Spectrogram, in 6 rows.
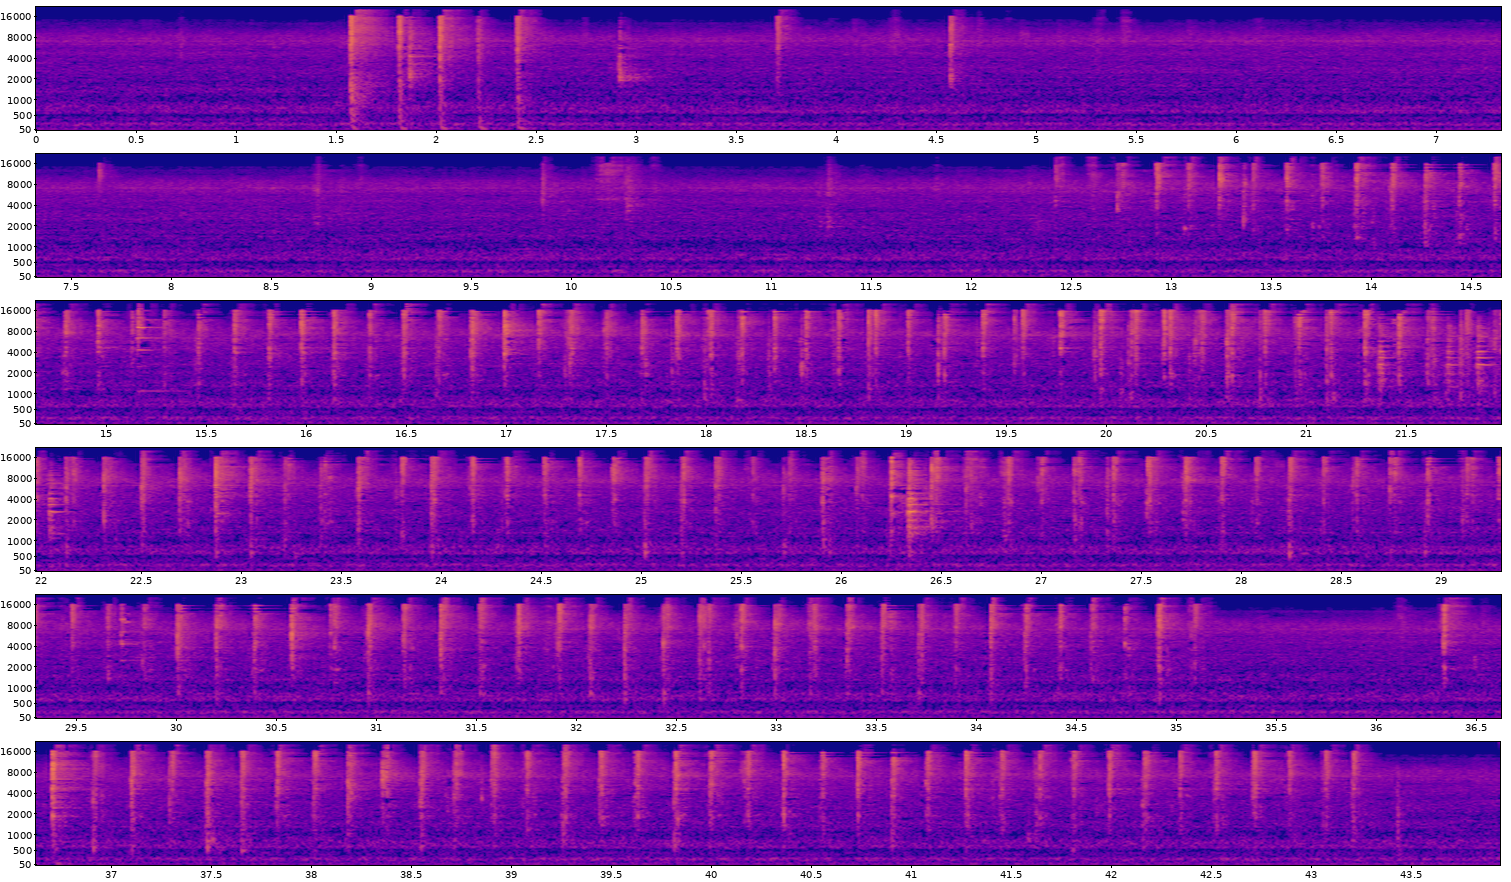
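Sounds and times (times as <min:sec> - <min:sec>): fan-like hum: 0:00.0 - 0:43.9.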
